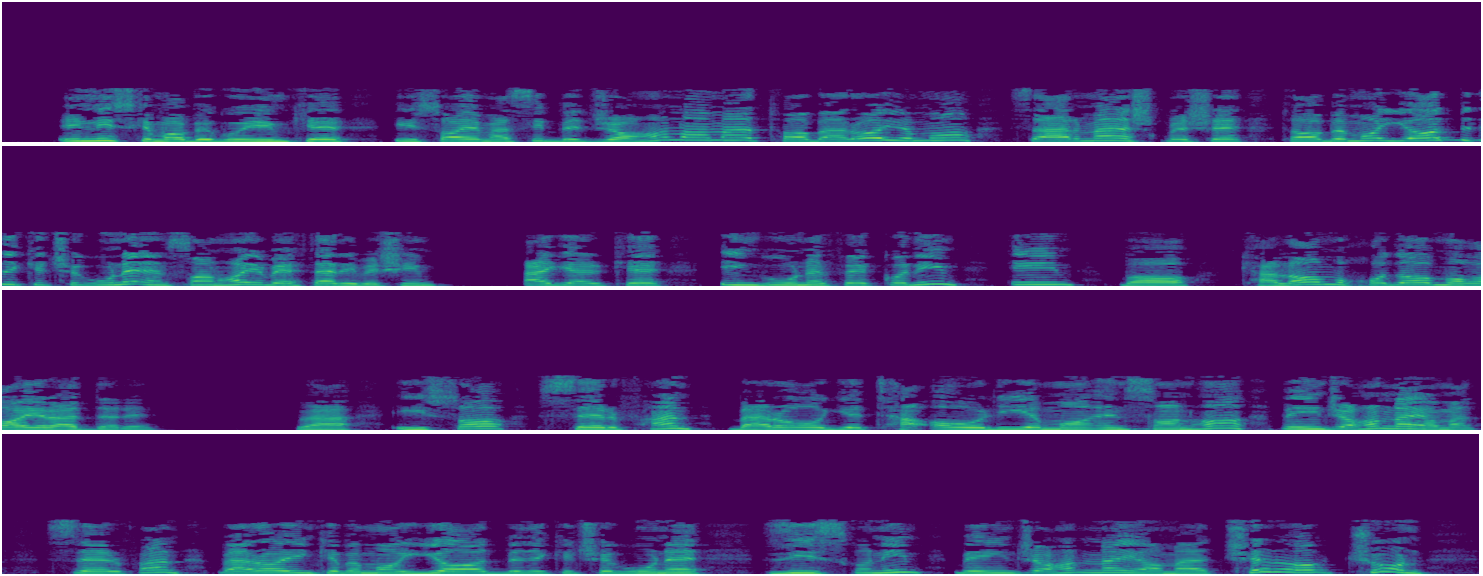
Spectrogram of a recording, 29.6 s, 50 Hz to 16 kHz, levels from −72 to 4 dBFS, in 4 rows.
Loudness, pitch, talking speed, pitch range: -22 LUFS, 215 Hz, 130 wpm, 195-240 Hz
